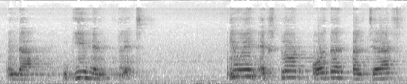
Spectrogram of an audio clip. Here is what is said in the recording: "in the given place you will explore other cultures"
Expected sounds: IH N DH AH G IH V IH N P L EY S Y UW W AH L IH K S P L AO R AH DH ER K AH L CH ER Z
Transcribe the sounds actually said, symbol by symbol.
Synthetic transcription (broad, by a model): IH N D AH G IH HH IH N P L EY S Y UW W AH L IH K S P L AO R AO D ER K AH L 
